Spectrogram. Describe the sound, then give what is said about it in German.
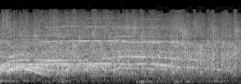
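Steady, loud audience applause for the film Shrek 1 fills the whole stretch, a dense wash of many hands clapping at once with no breaks or voices standing out. “Ein Applaus für Shrek 1, meine Damen und Herren.”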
